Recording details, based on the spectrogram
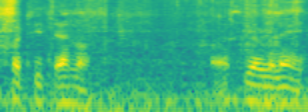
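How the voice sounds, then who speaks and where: A woman with a Jamaican accent cooking outdoors, telling stories in a lively, laughing way. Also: extremely low pitch, moderate pace, a crowd in the background. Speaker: cook. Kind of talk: casual storytelling while cooking. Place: outdoors beside an open cooking fire.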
